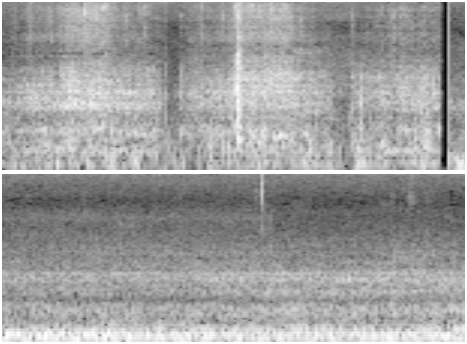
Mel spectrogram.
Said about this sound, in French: C'est la drague le bateau Fort Boyard qui rentre dans le port de Piriac.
